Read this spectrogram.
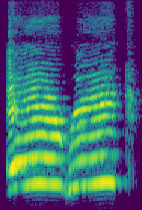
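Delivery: loud, high-pitched imitation screech; mock scream. Host showing why the actress is terrible, mock scream. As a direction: yell the name like an overdone movie scream. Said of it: "the amount of times she screams".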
